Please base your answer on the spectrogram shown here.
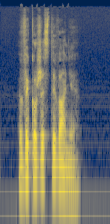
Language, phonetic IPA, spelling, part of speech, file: Polish, [ˌvɨkɔʒɨstɨˈvãɲɛ], wykorzystywanie, noun, Pl-wykorzystywanie.ogg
